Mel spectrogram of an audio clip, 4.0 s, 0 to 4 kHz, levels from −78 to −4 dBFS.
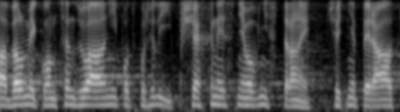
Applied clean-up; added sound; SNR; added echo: none; none; none; none.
